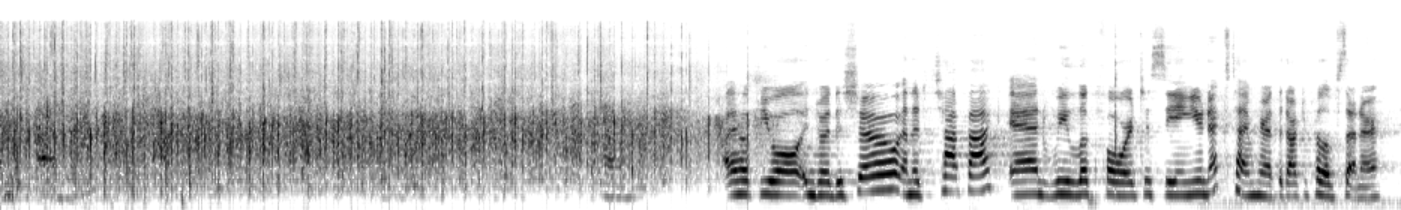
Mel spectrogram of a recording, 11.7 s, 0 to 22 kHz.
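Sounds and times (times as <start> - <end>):
sizable audience applauding: 0.0 - 6.4
speech: 6.1 - 11.6.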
